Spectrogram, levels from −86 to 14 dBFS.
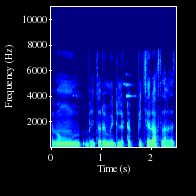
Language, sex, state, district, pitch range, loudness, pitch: Bengali, male, West Bengal, Jhargram, 115-120 Hz, -39 LUFS, 115 Hz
